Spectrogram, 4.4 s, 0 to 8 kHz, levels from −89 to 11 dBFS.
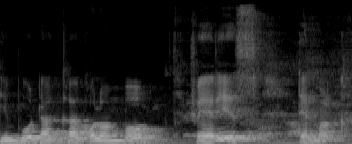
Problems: none marked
